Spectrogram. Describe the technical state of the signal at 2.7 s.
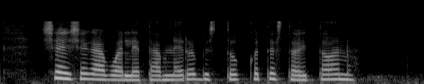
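At 2.7 s the speech signal is intact, with no fault present, just the steady G.722 wideband telephone coding at 56 kbit/s, which leaves nothing above roughly 7.7 kHz and adds only a light codec hiss.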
